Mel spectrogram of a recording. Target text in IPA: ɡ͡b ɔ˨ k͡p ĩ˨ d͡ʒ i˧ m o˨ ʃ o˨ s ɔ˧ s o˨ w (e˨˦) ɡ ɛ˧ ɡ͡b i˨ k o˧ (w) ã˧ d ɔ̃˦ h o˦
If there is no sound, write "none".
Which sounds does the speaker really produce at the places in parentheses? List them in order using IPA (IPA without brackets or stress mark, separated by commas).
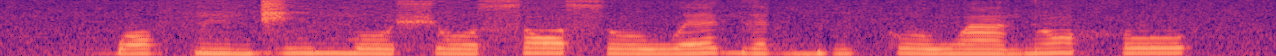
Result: ɛ˨˦, w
